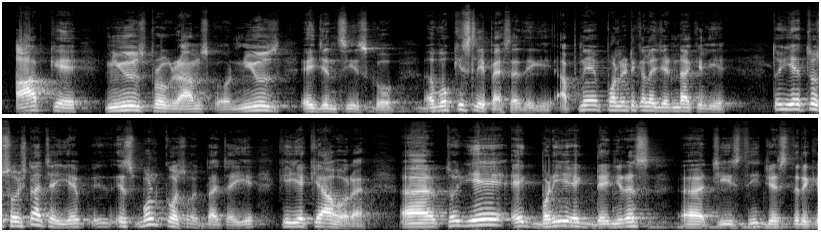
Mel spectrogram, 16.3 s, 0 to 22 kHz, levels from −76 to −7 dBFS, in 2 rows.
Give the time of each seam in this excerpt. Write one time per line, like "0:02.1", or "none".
none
